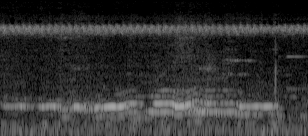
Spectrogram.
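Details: Hungry street cat in Banyuwangi, Indonesia, angry at being fed late: one long wavering meow that rises and falls over about three seconds, with a steady high cricket drone throughout.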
